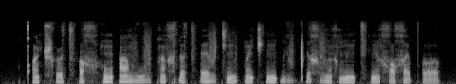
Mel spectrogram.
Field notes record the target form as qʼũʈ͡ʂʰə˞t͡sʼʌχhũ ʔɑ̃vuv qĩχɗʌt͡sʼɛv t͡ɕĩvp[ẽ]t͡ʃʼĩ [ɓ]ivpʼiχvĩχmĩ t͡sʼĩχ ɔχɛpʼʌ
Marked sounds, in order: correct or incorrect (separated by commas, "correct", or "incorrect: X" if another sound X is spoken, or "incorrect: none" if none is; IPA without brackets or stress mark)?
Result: incorrect: ɛ̃, correct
